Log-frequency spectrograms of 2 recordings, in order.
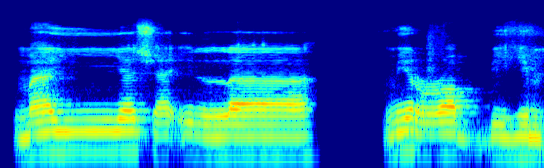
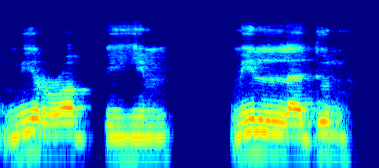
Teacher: Idgham sendiri maknanya adalah meleburkan. Jadi sudah huruf nunnya ini sudah tidak ada, seakan nggak ada.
